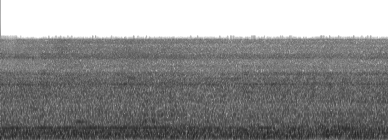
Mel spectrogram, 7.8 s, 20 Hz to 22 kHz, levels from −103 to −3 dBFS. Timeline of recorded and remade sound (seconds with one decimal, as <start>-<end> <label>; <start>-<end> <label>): 0.0-6.2 recorded; 6.2-7.1 remade; 7.1-7.8 recorded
